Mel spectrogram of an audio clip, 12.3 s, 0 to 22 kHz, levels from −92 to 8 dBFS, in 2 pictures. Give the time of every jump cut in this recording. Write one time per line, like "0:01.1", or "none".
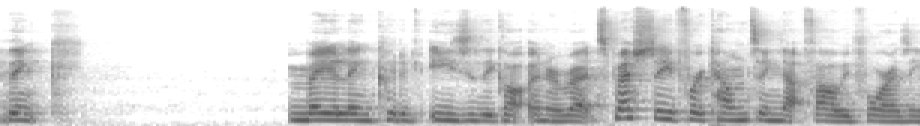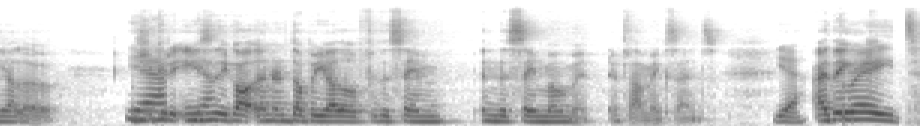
none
